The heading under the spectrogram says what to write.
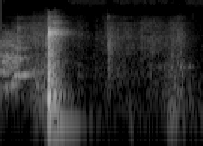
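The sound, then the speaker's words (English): A window slides shut with a brief scraping rush that ends in one sharp thud, followed by a couple of faint, soft knocks as it settles. “Anywho, when I closed the window, the dog next door was in the front lawn and they quickly turned at me like, what the fuck's wrong with this person?”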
